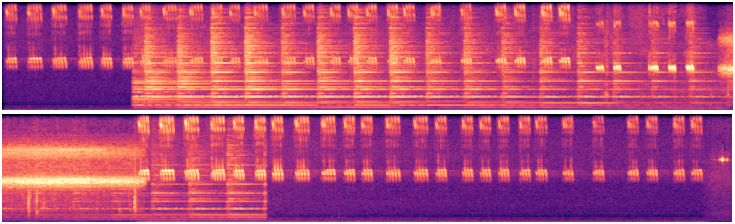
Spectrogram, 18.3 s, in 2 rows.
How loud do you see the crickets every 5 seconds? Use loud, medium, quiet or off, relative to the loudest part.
quiet, loud, loud, quiet.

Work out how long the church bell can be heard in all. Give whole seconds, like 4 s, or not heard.
11 s.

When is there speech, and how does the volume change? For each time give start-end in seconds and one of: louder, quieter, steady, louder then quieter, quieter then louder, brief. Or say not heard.
not heard.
